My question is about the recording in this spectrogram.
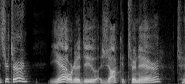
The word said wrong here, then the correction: Tourneur: Is it Turner? Jacques Tourneur.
